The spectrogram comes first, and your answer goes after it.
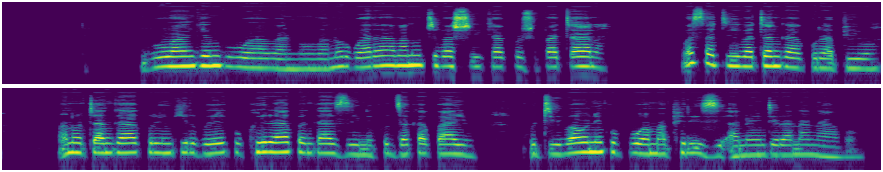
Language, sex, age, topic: Ndau, female, 36-49, health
